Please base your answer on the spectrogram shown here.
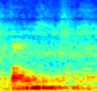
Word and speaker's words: Boon: You know that boon is pronounced bone, and so I'm told.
